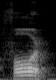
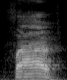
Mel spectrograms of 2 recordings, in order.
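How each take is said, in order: First: The vowel is rounded, like in 'for'. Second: The vowel is open, like in 'far'. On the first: The speaker calls it wrong. "I was saying four, like before" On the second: The speaker calls it right. "A Scottish, like in the fa- in the word far, it's like far"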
